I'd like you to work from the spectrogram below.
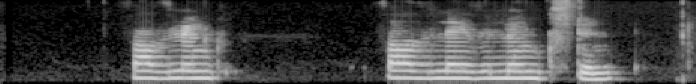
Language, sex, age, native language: Icelandic, male, 8, Icelandic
